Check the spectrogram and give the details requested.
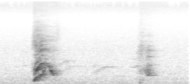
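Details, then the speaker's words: Dog sneezing after something bothered his nose, unusual for him; he normally has gagging fits on waking and changing position: two short explosive nasal bursts, the first louder than the second. "You look like you got sneezes today. This is the longest you've ever sneezed, baby."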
